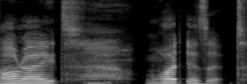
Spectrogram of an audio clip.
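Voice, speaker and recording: Pitched in the middle range, this female-sounding voice is a put-on character voice. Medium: audio drama. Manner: defensive, high-strung.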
